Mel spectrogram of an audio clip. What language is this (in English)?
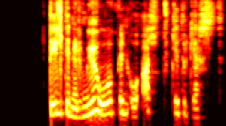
Icelandic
